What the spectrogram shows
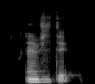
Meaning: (noun) plural of invité; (verb) masculine plural of invité
- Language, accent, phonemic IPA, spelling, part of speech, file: French, France, /ɛ̃.vi.te/, invités, noun / verb, LL-Q150 (fra)-invités.wav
